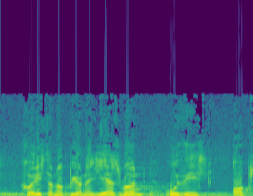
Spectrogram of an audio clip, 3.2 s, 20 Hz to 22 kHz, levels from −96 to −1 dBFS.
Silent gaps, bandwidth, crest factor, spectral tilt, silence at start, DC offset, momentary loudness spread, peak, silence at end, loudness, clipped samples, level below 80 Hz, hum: none; 12 kHz; 12 dB; -6.5 dB/octave; 0 s; under 0.1%; 7 LU; 0 dBFS; 0 s; -12 LUFS; under 0.1%; -38 dBFS; none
